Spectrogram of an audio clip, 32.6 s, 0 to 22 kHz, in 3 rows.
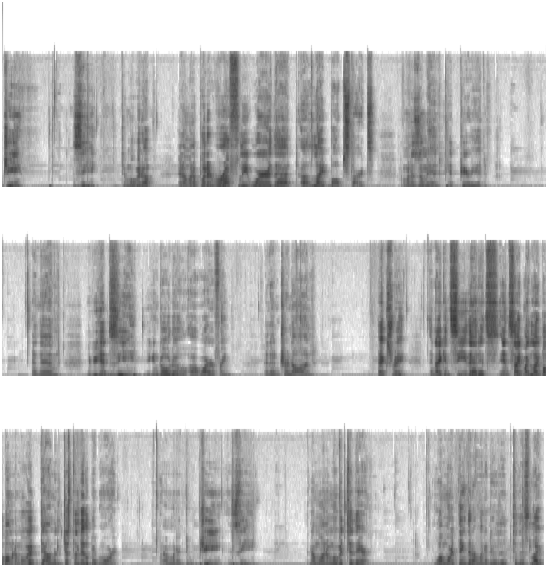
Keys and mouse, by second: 1.0 g, 8.9 KP_Decimal, 13.0 z, 16.8 click, 25.7 g.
